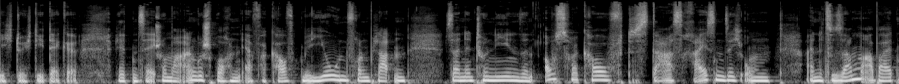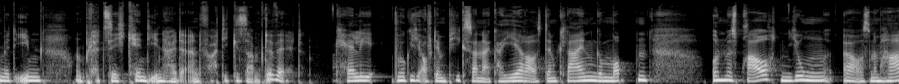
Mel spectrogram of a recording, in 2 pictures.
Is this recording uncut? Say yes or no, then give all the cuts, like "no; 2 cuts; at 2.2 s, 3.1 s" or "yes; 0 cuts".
no; 2 cuts; at 1.6 s, 12.3 s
